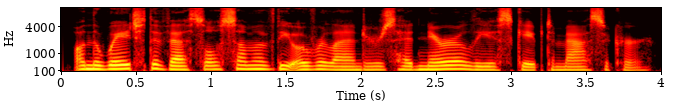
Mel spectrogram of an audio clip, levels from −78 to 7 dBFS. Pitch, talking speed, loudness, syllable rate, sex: 170 Hz, 225 wpm, -17 LUFS, 6.6 syllables/s, female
